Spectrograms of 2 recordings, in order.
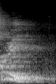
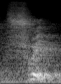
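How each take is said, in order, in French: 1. Le mot commence par un son T. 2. Le mot commence par un son F. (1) "on ne dit pas tree pour le mot trois" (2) "on dit free"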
